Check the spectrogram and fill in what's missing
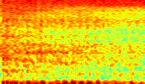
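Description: A motorcycle doing a slow U-turn exercise on a riding-school training area gives off a close, steady low engine rumble with a slight pulsing throb, heard alone throughout.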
